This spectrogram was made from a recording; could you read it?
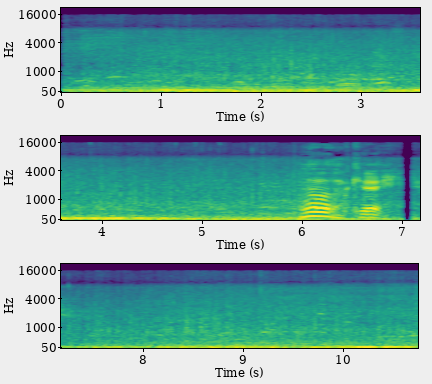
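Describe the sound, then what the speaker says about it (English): Steady rain falling outdoors at a street gathering in Dallas, Texas, a continuous hiss with a passing car and a brief spoken word partway through. "It's starting to rain quite a bit now."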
